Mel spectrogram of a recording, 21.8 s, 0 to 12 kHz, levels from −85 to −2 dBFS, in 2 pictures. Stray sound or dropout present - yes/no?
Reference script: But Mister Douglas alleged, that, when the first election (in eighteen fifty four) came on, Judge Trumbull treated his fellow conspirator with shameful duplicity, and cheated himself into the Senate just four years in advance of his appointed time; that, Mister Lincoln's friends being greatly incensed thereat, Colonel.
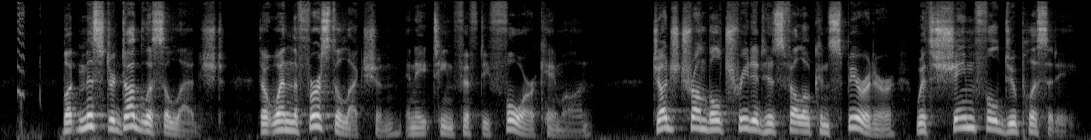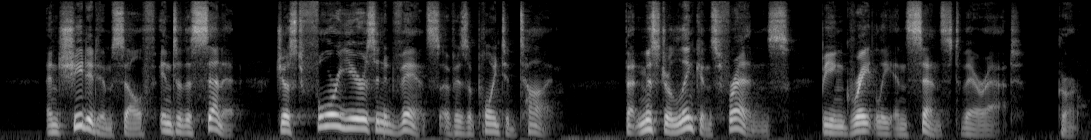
yes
